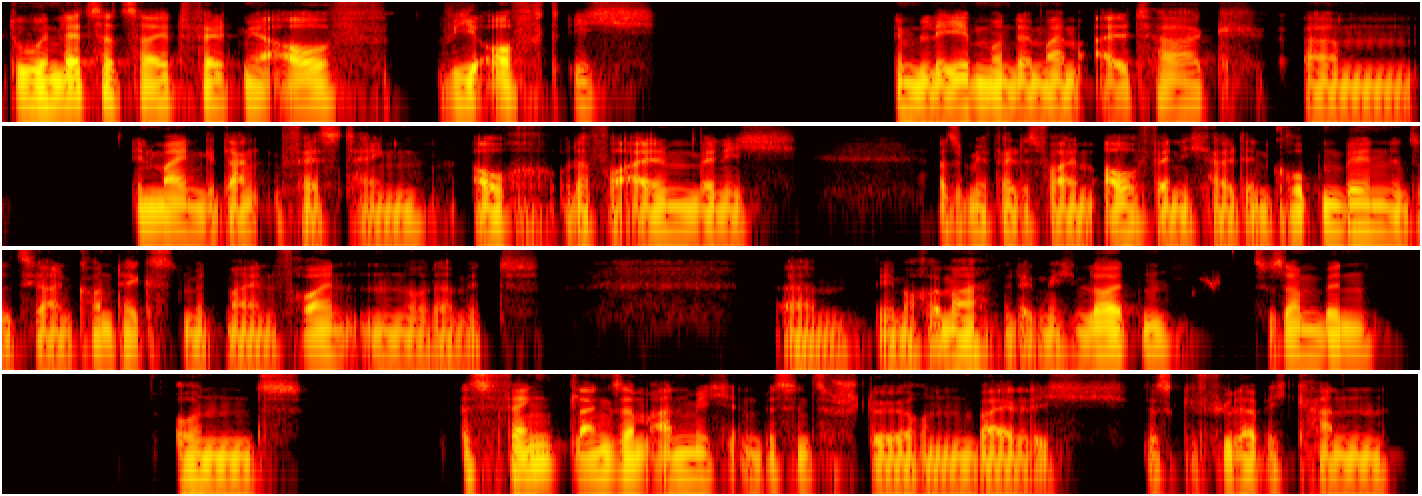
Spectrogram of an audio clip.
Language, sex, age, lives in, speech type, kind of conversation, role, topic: German, male, 25-29, Germany, conversation, advice, user, Wie kann ich im Alltag trotz störender Gedanken präsent bleiben?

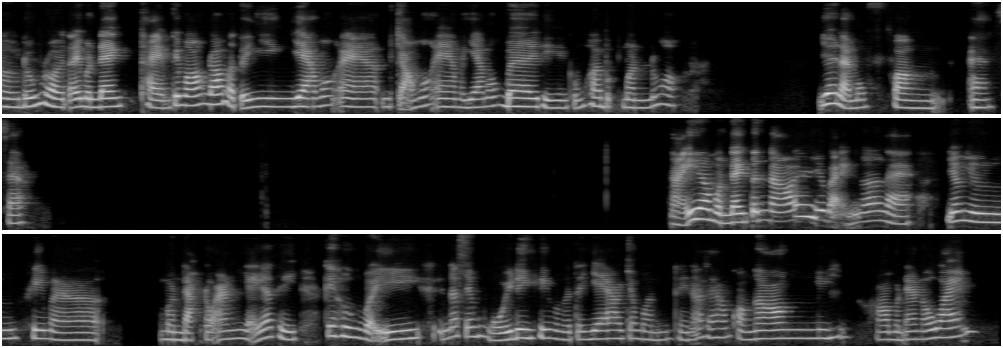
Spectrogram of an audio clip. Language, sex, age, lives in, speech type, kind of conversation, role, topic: Vietnamese, female, 35-39, United States, conversation, unstructured, none, Bạn thường chọn tự nấu ăn hay gọi đồ ăn ngoài?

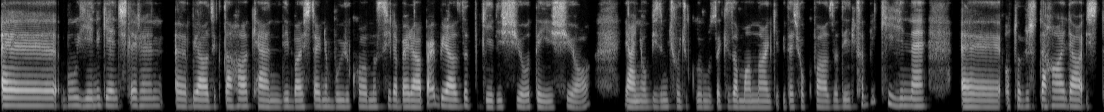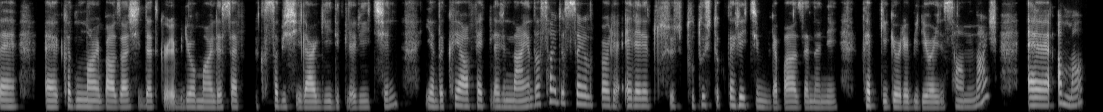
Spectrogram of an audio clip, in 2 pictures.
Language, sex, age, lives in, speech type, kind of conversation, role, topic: Turkish, female, 35-39, Greece, conversation, podcast, host, Kıyafetlerinle kendini saklıyor musun yoksa ortaya koyuyor musun?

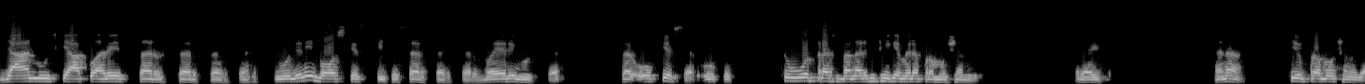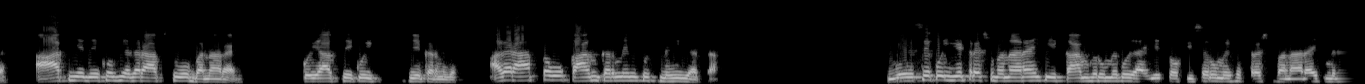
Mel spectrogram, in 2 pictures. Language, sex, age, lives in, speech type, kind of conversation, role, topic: Hindi, male, 25-29, India, conversation, podcast, guest, Team mein bharosa banane ke liye tum kya karte ho?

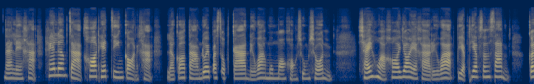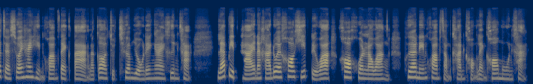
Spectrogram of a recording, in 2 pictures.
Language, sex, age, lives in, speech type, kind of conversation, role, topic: Thai, female, 25-29, Thailand, read, expert-assistant, expert, เวลาต้องหาข้อมูลเรื่องความเชื่อเกี่ยวกับสุขภาพในแต่ละชุมชน คุณมีวิธีเลือกแหล่งข้อมูลที่ไว้ใจได้ยังไงบ้าง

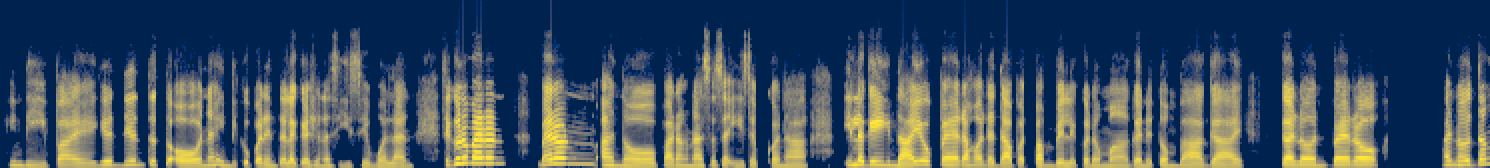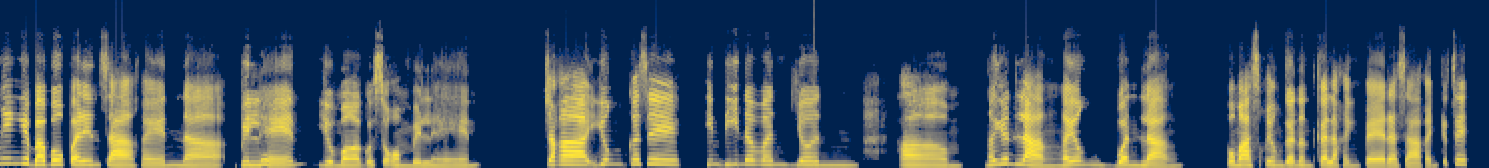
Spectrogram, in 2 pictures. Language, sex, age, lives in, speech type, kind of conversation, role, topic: Filipino, female, 20-24, Philippines, conversation, advice, user, Paano ako makapagsisimulang mag-ipon kung hindi ko alam kung saan magsisimula?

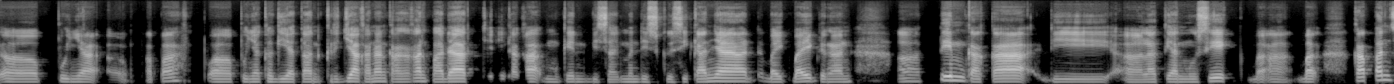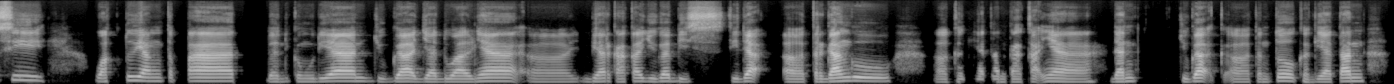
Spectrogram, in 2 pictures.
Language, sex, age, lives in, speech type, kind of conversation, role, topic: Indonesian, male, 45-49, Indonesia, conversation, advice, advisor, Bagaimana saya bisa menemukan waktu untuk berlatih meski sibuk bekerja dan mengurus keluarga?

